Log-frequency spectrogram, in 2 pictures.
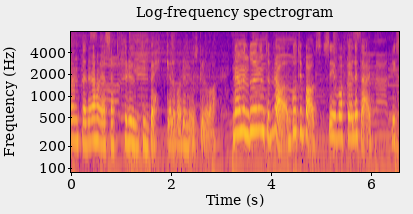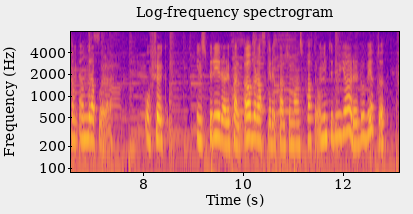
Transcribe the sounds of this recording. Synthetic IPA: ɛnt̪ad̪æɾɦaɾjasɛt̪ːfœɾʉ̟ːt̪ɪbɛkːɛlːəɾvad̪ɛnʉ̰ːskɵlːʔə̰vɑ̰ː | nɛɪmɛnd̪ɔæɖɛɪnt̪əbɾɑ̰ːɡoːt̪ʰɪlbɑ̰ːksːeːvafeːlɪt̪æ̰ɾlɪksɔmʔɛnd̪ɾapʰɔd̪ɛ̰ | ʔɔfœ̥ʂøːk | ɪnspɪɾeːɾad̪ɛjɧɛlvøːvəɾaskad̪ɛjɧɛlvsɔmhanspʰat̪ːəɾʔɔ̰mɪnt̪əd̪ɵjœːɖɛd̪ɔveːt̪̚d̪ɵat̪

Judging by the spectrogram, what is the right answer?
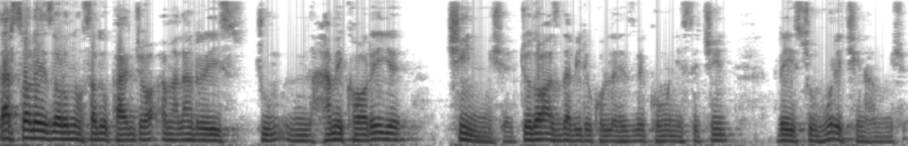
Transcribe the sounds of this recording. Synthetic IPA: d̪̥æɾsɒːlehe̞zɒːɾonohsæd̪opʰænd͡ʒɒːhʔæmælænreiːsd͡ʒomhæme̞kʰɒːɾeje | t͡ʃʰiːnmiːʃe̞d͡ʒod̪ɒːæzd̪æbiːɾe̞kʰo̞lːehe̞zbe̞kʰomuniːst̪et͡ʃʰiːn | ɾeiːsd͡ʒomɦuːɾe̞t͡ʃʰiːnhæmːiːʃe

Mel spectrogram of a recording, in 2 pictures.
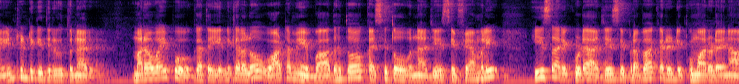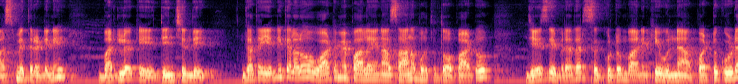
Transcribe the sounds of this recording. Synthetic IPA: eɳʈiɳʈikit̪iɾuɡut̪unːaːɾu | mɐɾo̞ːʋɐjpuɡɐt̪ɐe̞nːikɐlɐlo̞ːʋaːʈɐmibaːd̪ʱɐt̪o̞ːkɐsit̪o̞ːunːɐd͡ʒeːsipʰjaːmiliː | iːsaːɾikuːɽaːd͡ʒe̞ːsipɾɐbʱaːkɐɾeɖːikumaːɾuɽɐjnɐɐsmit̪ɾe̞ɖːini | bʱɐɾlo̞ːked̪iɲt͡ʃind̪i | ɡɐt̪ɐenːikɐlɐlo̞ːʋaːʈɐmipaːlɐjnɐsaːnubʱɐt̪ut̪o̞ːpaːʈu | d͡ʒe̞ːsibɾɐd̪ɐɾskuʈumbaːnikiunːɐpɐʈːukuːɽa

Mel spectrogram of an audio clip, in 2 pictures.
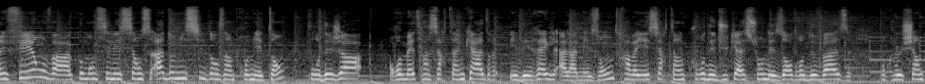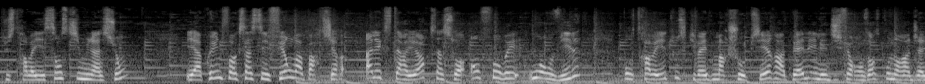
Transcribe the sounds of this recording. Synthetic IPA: efɛɔ̃vakɔmɑ̃seleseɑ̃sa̰d̪ɔmisild̪ɑ̃zɛ̃pχəmjet̪ɑ̃ | puʁd̪eʒa | ʁəmɛt̪χɛ̃sɛʁt̪ɛ̃kʲad̪ʁed̪eʁɛɡla̰lamezɔ̃t̪χavajesɛʁt̪ɛ̃kʰuʁd̪ed̪ykʲasjɔ̃d̪ezɔʁd̪ʁəd̪əbaz | puʁkələʃjɛ̃pɥist̪χavajesɑ̃st̪imylasjɔ̃ | eapχɛynfwakə̥sasɛfɛɔ̃vapaʁt̪iʁalɛkst̪eʁjœʁkə̥saswaʔɑ̃fɔʁɛuɑ̃vilpuʁt̪χavajet̪usə̥kʲivaɛt̪χmaʁʃeopjeʁapɛleled̪ifeʁɑ̃zɔʁd̪ʁəkɔ̃nɔʁad̪eʒa

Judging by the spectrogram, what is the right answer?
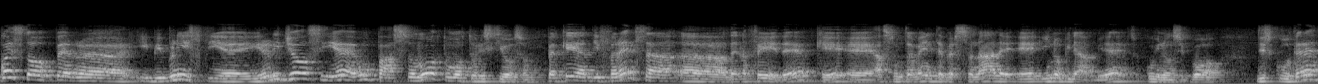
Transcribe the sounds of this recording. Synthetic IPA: kwest̪operibiblist̪ieiɾelid͡ʒoːsiɛumpasːomolt̪omolt̪oɾisk̟joːsoperkead̪ːifːeɾɛnt̪sad̪elːafɛːd̪ek̟ʰeɛasːolut̪ament̪epersonaːleʔeinopinabilesu̥kːujnonsipwɔ | d̪iskuːt̪eɾe

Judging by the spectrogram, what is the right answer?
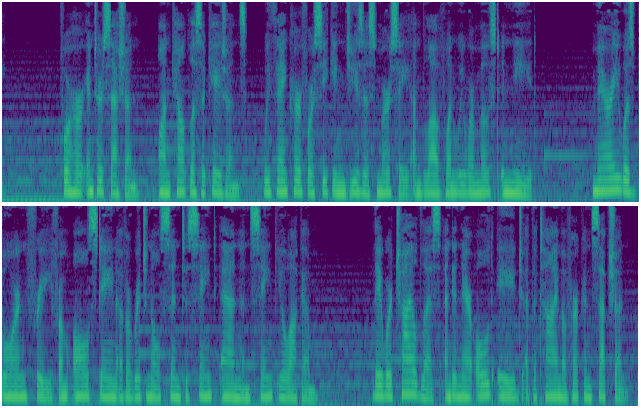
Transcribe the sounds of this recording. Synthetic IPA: fə˞ə˞ʔɪ̃ntə˞sɛʃɨ̃n | ə̃nkʰãʊ̃nʔləsɨkʰeɪʒɨ̃nz̥ | wiθæ̃ŋkhə˞fə˞sikɪ̃ŋd͡ʒizɨsmɜ˞siɨ̰̃nlʌvwə̃nwiwə˞moʊstɨ̃nːid̥ | mɛɹiwʌzbɔɹnfɹifɹʌ̃mɔlˠstẽɪ̃nʌvə˞ɪd͡ʒɨn̩l̩ˠsɪ̃ntʰɨsẽɪ̃ntʰɛ̃nɨ̃nsẽɪ̃nʔoʊɑkɨ̃m | ðeɪwə˞t͡ʃʰaɪlˠdˡləsɨ̃nɨ̃nðə˞ʔo̰ʊlˠdeɪd͡ʒɨ̰t̪̚ðɨtʰãɪ̃mʌv̥ə˞kʰɨ̃nsɛpʃɨ̃n

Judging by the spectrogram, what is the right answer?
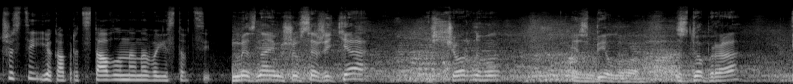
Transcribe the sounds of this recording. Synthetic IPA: t͡ʃɐsʲtʲijɐkɑpɾet̪st̪ɑwlˠenɐnɐʋɪst̪ɐwt͡sʲḭ | mɪznɑjemʃt͡ʃɔwsɛʒɪtʲːaist͡ʃɔrnɔɦɔ | izbʲilˠɔɦɔzd̪ɔbɾɑ

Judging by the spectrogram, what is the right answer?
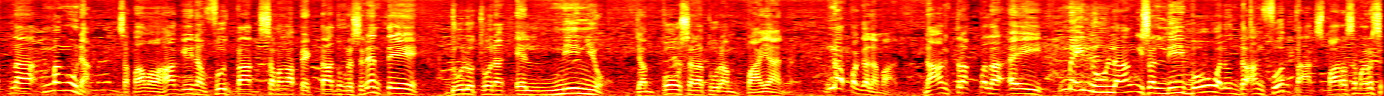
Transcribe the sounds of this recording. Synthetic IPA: t̪̚nɐmɐŋuːnɐ̰sɐpɐmɐmɐɦaːɡinɐŋfud̪̚pak̚sɐmɐŋaʔɐpɛk̚t̪aːd̪oŋɾɛsɪd̪ɛnt̪ɛ | d̪uːlot̪̚honɐŋɛlninjo̰ | d͡ʒɐnpo̞sɐnɐt̪uːɾɐŋba̰jɐ̰n | nɐpɐɡɐlɐ̰ma̰nːɐʔɐŋt̪ɾak̚pɐlaʔɐjmɐjluːlɐŋɪsanliːbowɐloŋd̪ɐʔaŋfud̪̚pa̰kspaːɾɐsɐmɐŋaɾɛ

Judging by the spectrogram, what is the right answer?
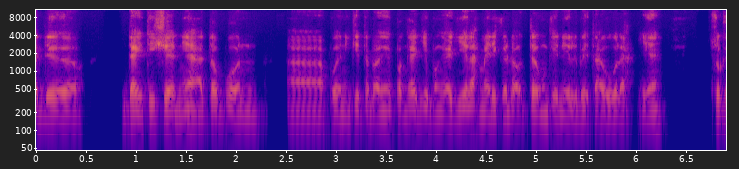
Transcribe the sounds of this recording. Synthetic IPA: adə | dajt̪iʃənjəat̪awpʊn | əapənĩkit̪abaŋiʔpəŋɡad͡ʒipəŋɡad͡ʒilahmɛdikəndɔk̚t̪ərmũŋkɪndialəbɪht̪aulahjə | sok

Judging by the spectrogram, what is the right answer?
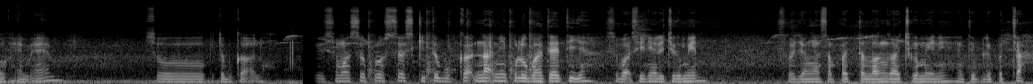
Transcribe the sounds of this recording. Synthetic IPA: oɦɛmɛm | sokit̪əbuka̰ʔloh | səmasəpɾosɛskit̪əbukaʔnaʔnipərlubəɦat̪iɦat̪iahsəbap̚siniadət͡ʃərmɪn | sod͡ʒaŋansampajt̪əlaŋɡat͡ʃərmɪnːinant̪ibolɪhpət͡ʃah

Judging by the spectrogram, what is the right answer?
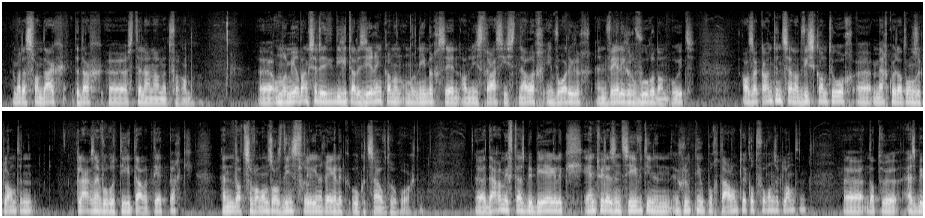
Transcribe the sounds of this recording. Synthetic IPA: madɑtɪsfɑndaːxdədɑxstɪlˠanaːnətfərɑ̰ndərən | ʔɔ̰ndərmɪːɹdɑŋksɛjdədiɣitaːlizɪːrɪŋkɑnənɔ̰ndərneːmərz̥ɛjnɑ̰tministraːtsisnɛlˠəreːnvɔwdəɣərɛnvɛjləɣərvuːrəndɑnoːjt | ɑlˠsɑkawntəntsɛnɑtviskɑntoːrmɛrkənʋədɑtɔnzəklɑntən | klaːrzɛjnvʊːrɦət̚diɣitaːlətɛjt̚pɛrk | ɛndɑtsəvɑnɔnsɑlˠzdinstfərleːnərɛjɣənləkoːkɦətsɛlˠvdəɦorʋɔ̰xtə | daːrɔmɦeːftdəɛzbeːbeːɛjɣənləkɛjntʋeːdœɥzəntseːvəntinənənɣlutniwpɔrtaːlˠɔntʋɪkəlˠtfʊːrɔnzəklɑntən | dɑtʋəɛzbe

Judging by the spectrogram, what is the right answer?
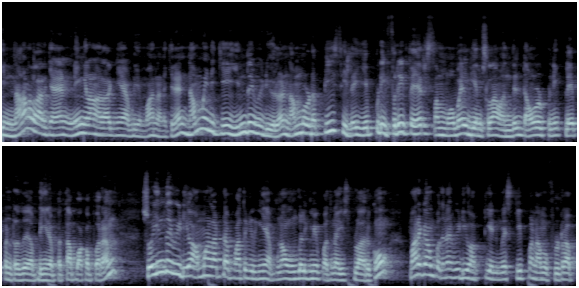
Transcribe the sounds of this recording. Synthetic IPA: naːnɐlãːɪɾɯk̬ːẽniːŋɡɐlãːnaːlaːɾɯk̬ːɪŋɡɐɐpːɐɽɪjɐmːaːnɪɳɛkːɪɾẽːnɐmːɐɪnːɪk̬ːɯɪnd̪ɐʋiːɽɪjoːlɐnɐmːɐɭoːɽɐpiːsilɐɛpːɐɽifɾiːfeːɾsɐmmɔbɐɪlɡeːmsɛlːãːʋɐnd̪ɯɖɐʋʊ̃nloːɖ̚pɐɳːipɭeːpɐɳɾɐðɯɐp̬ːɐɽɪ̃ŋɡɪɾɐpːɐt̪ːãːpaːkɐpːoːɾẽː | soːɪnd̪ɐʋiːɽɪjoːɐmːaːlɐp̚ʈːaːpːaːɾt̪ɯkːɪɾiːŋɡɐɐpːɐɽɪnːaːʊŋɡɐɭɯkːɯmeːpaːɾt̪ɪnːaːjuːsblaːɪɾɯkːʊ̃ | mɐɾɐk̬ːaːmɐpaːɾt̪ɪnːaːʋiːɽɪjoːɐp̚ʈiɛnːɖɯmeːskiːpːaːnaːmɐfʊɭɾaː

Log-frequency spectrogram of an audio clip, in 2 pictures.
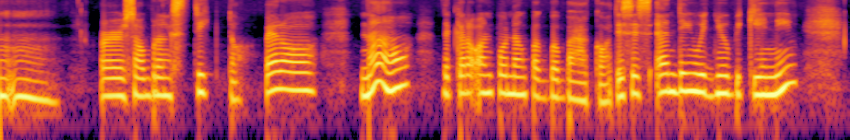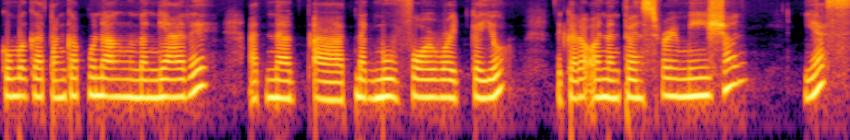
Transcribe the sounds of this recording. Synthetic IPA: m̩ːʔ̩ | ʔoɹsoːbɾɐŋst̪ɾɪk̚t̪o̞pɛːɾo̞ | naw | nɐɡ̚kɐɾoʔo̞nponɐŋpɐɡ̚bɐbaːɡo̞d̪̥ɪsɪsɛnd̪ɪŋwɪd̪̚ɲubɪɡɪnɪŋkʊmbɐɡat̪ɐŋɡap̚kʊnɐɐŋnɐŋjaːɾɛ | ʔɐt̪̚nɐɡ̚ʔɐt̪̚nɐɡ̚muvfoɹwɐɹd̪̚kɐjo̞ | nɐɡ̚kɐɾo̰ʔo̰nːɐŋt̪ɾansfoɹmejʃon | jɛs

